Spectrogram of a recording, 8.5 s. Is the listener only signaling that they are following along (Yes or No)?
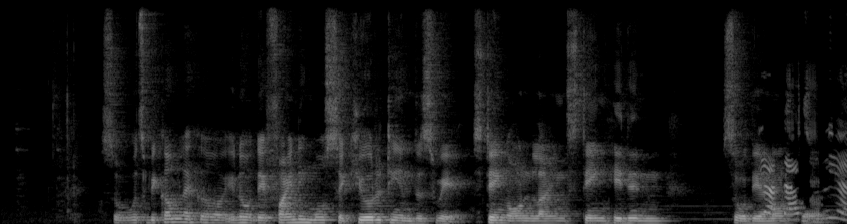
No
